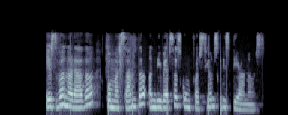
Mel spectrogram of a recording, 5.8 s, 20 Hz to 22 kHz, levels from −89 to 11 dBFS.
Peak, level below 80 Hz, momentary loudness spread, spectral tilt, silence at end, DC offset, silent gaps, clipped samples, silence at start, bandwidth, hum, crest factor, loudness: -2 dBFS; -54 dBFS; 10 LU; -3.5 dB/octave; 0.5 s; under 0.1%; 2.07-2.11 s; under 0.1%; 0.95 s; 8.2 kHz; none; 16 dB; -17 LUFS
